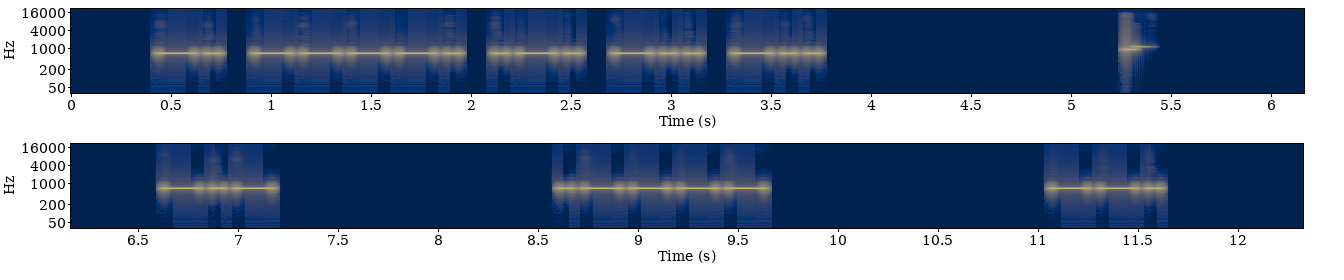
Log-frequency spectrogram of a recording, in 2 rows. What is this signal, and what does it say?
Morse code, heard as a keyed tone, about 20 wpm, spaced as for 11 wpm, 700 Hz. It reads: N9RDD K1G
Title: USA Call Signs - 5 Characters - 8x Character Spacing - 20wpm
